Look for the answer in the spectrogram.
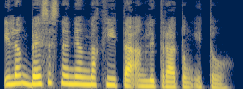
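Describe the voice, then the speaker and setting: A woman's voice: a little high, lively intonation, brisk, darkish tone, dry recording, clean studio sound. A woman reading a scripted story in a dramatic narrating style.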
